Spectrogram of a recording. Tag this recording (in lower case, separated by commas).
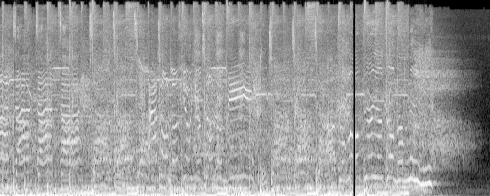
music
